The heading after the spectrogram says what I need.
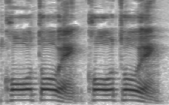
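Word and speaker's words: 喉頭炎: 발음은 코토엥.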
